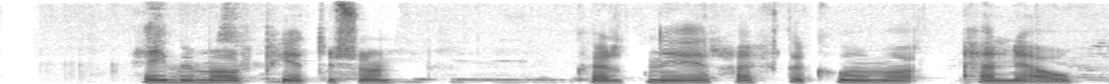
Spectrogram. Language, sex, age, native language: Icelandic, female, 15, Icelandic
